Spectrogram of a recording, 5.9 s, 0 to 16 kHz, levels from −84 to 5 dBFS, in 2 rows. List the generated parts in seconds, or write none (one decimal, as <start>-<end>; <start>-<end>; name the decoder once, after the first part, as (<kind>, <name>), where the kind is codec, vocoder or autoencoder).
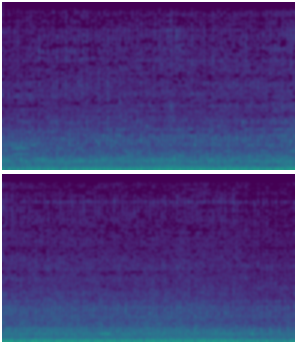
none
